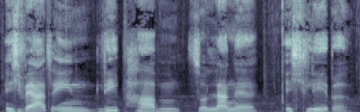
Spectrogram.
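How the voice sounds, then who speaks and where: A woman voicing a gleefully reformed elderly male miser with an excited, chuckling delivery in an audiobook reading. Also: medium pitch, takes it slowly, vocal fry, faint music behind.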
